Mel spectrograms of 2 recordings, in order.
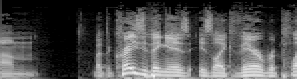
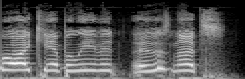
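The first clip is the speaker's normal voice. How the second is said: very high, nasal, stammering voice. Showing a Rick and Morty impression: nasal stuttering Morty impression. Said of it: "a lot of stuttering".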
